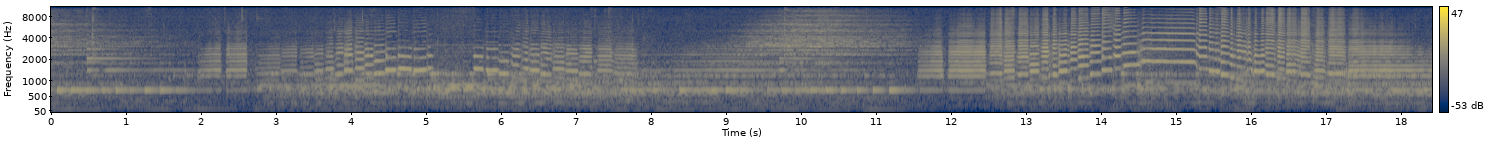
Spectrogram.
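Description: Marching showband playing its show music, led by trumpets and trombones. It holds chords, then has runs sweeping up and down in the second half.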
